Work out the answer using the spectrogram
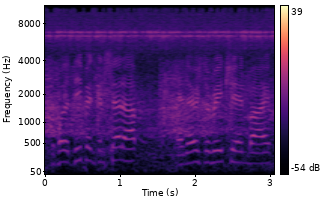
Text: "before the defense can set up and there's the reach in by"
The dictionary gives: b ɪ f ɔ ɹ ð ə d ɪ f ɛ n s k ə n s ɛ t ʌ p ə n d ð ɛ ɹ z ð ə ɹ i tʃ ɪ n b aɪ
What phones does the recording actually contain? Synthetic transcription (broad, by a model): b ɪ f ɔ ɹ ð ə d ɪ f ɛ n k ə n s ɛ t ʌ p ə n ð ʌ ɹ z ð ə ɹ i tʃ ɪ n b aɪ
